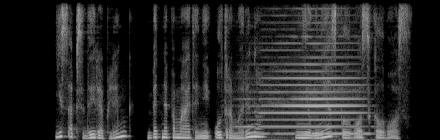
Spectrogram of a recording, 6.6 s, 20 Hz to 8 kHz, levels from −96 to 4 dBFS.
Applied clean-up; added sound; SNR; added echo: none; Bowed string instrument; 0 dB; none.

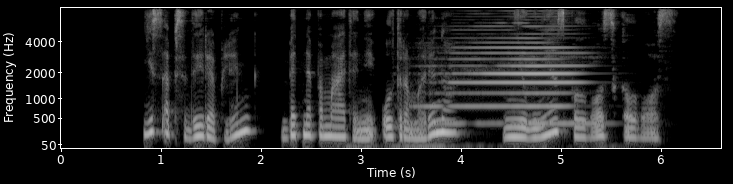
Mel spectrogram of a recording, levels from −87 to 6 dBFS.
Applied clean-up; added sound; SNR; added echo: classical method log-MMSE.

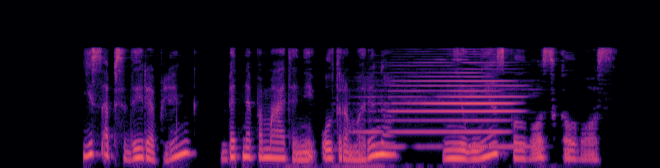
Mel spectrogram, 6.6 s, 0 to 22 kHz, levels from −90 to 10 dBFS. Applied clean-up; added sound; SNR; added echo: classical method Wiener filter.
